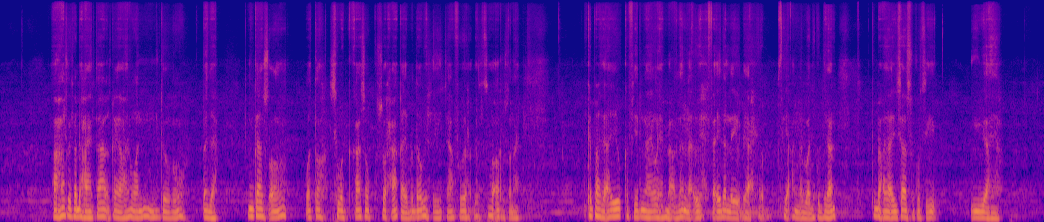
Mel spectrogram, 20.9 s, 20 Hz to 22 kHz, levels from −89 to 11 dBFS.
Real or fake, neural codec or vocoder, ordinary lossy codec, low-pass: fake; codec, 44.1 kHz, 7.8 kbps, DAC; none; none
